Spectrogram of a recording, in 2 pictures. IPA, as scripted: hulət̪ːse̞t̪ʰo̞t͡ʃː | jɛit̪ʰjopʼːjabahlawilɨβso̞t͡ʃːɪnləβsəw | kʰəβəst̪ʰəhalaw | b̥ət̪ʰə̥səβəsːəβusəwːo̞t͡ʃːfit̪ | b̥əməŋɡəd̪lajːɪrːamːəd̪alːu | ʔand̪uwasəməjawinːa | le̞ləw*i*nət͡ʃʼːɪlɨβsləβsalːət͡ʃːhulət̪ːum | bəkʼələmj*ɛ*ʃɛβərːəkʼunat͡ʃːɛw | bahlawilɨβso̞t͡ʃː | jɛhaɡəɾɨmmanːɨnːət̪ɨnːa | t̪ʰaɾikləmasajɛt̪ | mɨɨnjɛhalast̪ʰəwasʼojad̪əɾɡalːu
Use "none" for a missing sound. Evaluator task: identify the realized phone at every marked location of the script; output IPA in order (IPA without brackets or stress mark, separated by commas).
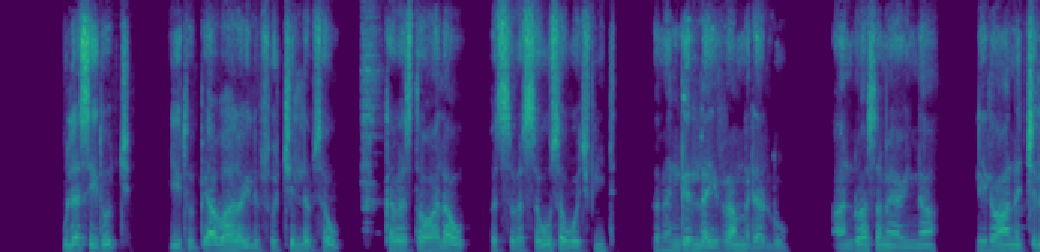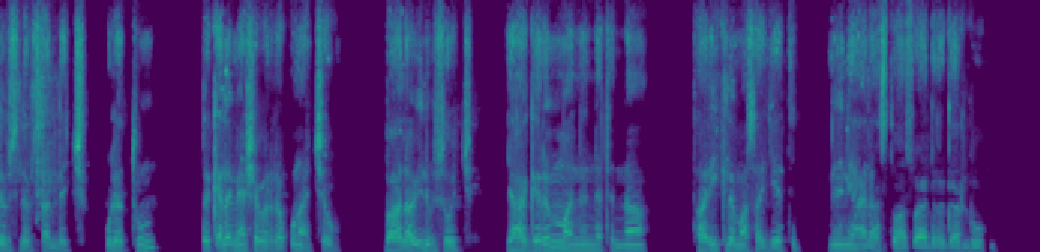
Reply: a, a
